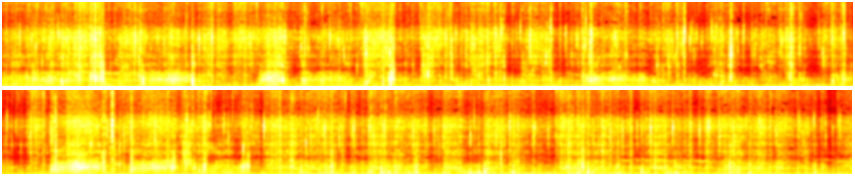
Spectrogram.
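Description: Hands squeezing and kneading wet red sand slurry in a plastic tub: irregular squelching and sloshing of water with gritty crackles and small clicks.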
